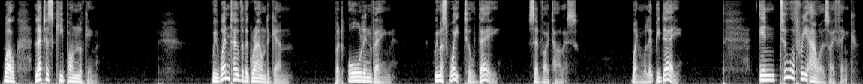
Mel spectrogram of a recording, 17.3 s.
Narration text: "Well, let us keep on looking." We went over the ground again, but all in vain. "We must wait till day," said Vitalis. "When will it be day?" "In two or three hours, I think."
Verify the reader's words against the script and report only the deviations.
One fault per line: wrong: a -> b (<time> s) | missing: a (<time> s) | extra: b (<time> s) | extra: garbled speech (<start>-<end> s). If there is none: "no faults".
no faults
